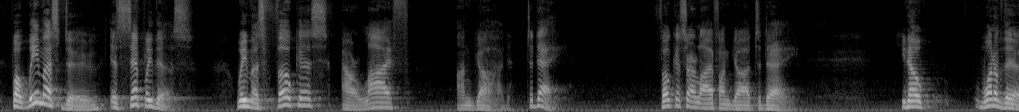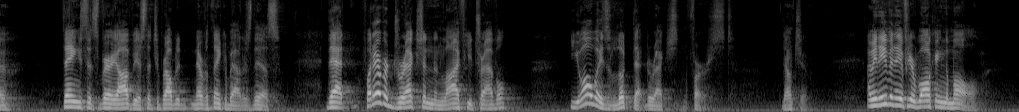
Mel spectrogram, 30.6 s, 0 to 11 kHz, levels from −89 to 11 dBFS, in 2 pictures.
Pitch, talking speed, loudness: 110 Hz, 120 wpm, -27 LUFS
